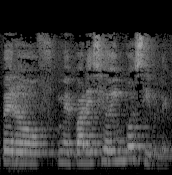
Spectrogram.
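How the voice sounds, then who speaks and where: A young Peruvian woman in her twenties giving a personal testimony in short phrases, pausing for an interpreter, with a Peruvian Spanish accent. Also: a little high, a little mellow. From Peru, Lima. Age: 20s. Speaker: new mission school student. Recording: echoey hall.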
